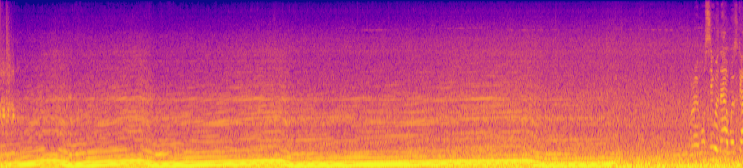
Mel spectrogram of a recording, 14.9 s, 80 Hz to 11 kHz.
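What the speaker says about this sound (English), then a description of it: "the car definitely spun hard off the line" A Stage 2 Audi S3 engine revs hard and accelerates from a standstill at a drag strip, wheels spinning off the line, pitch climbing in steps through gear changes, loud and close throughout.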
